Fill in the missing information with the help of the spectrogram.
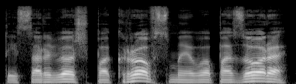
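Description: A man voicing a proud, shamed male bird-man who drops to a hushed whisper or breaks into a desperate cry. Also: lowish voice, unhurried, clear, resonant tone, no echo, studio quality, pitched below the performer's own voice, lightly acted.

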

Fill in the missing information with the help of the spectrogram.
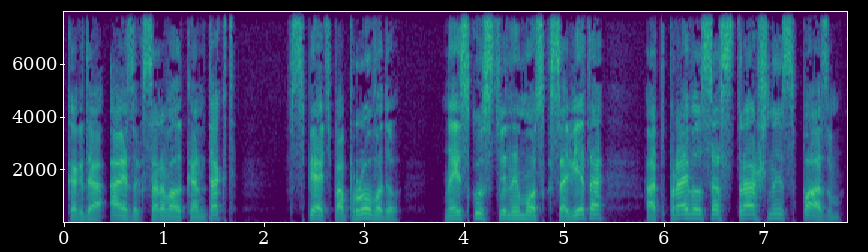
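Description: A man reading an audiobook in a steady, even narration. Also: medium pitch, unhurried, no room sound, clean studio sound. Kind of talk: scripted narration.

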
